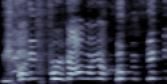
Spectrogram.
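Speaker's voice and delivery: high, squealing laugh through the words. Real, not acted. Blanked on her own name.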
